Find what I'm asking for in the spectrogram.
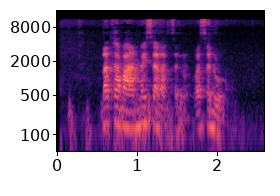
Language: Thai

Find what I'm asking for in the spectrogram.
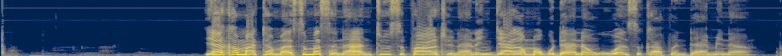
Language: Hausa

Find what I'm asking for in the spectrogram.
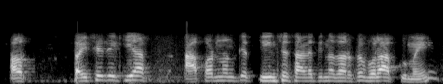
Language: Urdu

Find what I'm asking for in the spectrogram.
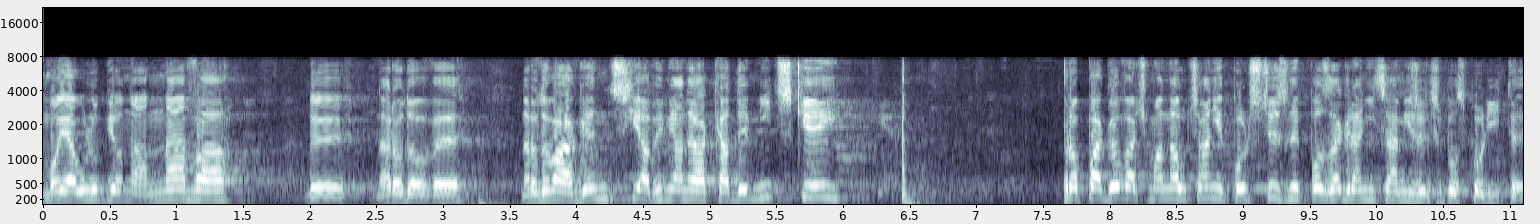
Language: Polish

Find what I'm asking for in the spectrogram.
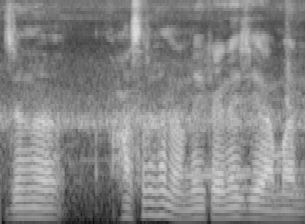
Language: Bodo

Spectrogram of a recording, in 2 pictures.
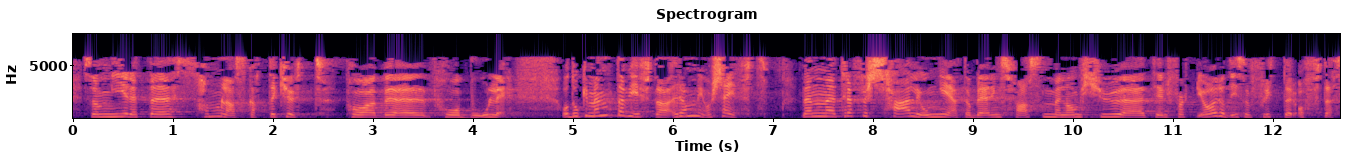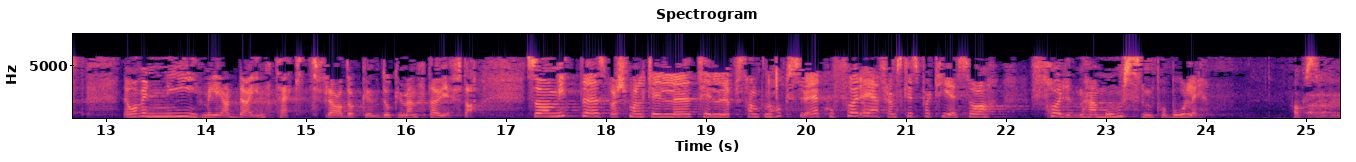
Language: Norwegian Bokmål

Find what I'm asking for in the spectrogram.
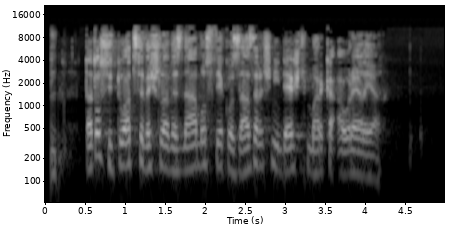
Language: Czech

